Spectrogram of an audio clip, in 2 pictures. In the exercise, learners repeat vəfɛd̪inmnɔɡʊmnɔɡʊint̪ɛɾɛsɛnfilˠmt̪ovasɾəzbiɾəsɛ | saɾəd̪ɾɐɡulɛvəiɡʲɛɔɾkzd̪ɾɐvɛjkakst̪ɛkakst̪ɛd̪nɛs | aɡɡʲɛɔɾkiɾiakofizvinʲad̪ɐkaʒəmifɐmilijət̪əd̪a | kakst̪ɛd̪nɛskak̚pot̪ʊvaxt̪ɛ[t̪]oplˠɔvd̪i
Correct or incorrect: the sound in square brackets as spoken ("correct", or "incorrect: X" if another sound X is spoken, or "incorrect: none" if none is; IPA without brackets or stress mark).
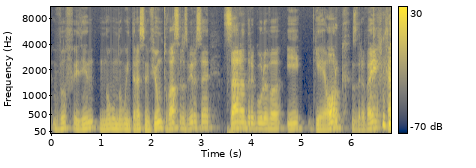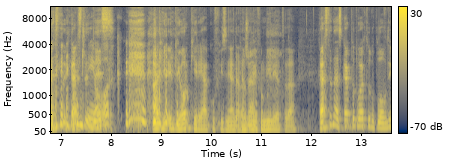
incorrect: d̪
